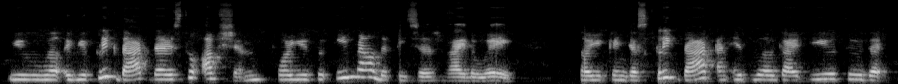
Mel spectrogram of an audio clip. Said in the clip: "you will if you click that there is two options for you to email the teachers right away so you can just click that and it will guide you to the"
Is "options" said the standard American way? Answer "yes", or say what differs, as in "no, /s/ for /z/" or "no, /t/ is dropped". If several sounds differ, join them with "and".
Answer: no, /z/ is dropped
